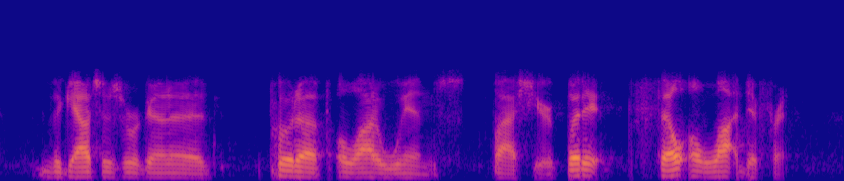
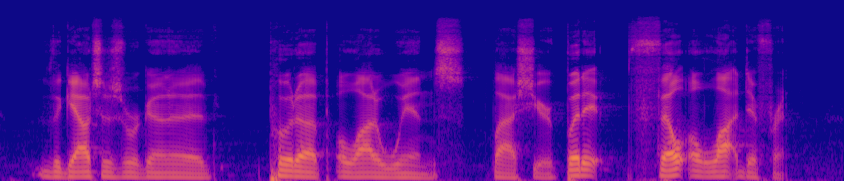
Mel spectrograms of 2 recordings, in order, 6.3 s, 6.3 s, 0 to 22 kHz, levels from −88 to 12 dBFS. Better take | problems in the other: second | phone-call audio; poor line

